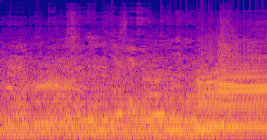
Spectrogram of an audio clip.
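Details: Sahiwal calf at a cattle market, giving a drawn-out, low harmonic moo that swells louder toward the end, over steady crowd chatter and a man's voice.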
